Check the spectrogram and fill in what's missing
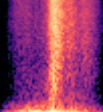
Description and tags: planta, grama, hojas
hojas, planta, grama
